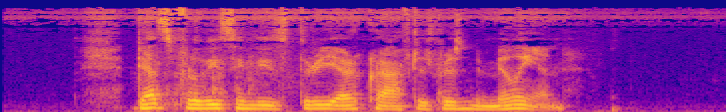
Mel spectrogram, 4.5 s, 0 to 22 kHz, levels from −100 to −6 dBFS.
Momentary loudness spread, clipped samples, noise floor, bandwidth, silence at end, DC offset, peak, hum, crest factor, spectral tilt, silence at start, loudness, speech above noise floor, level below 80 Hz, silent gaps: 15 LU; under 0.1%; -46 dBFS; 17 kHz; 0.65 s; under 0.1%; -2 dBFS; none; 18 dB; -4.5 dB/octave; 0.45 s; -18 LUFS; 28 dB; -48 dBFS; none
